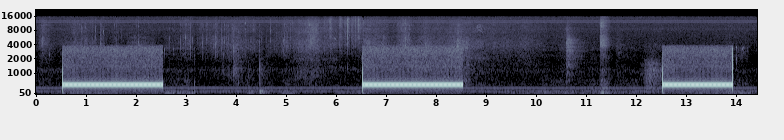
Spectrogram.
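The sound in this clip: Telephone ringing tone sounds while a call is placed: three identical steady tones, each about two seconds long, spaced by regular pauses of roughly four seconds, with a faint hum in the quiet gaps and no voices.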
